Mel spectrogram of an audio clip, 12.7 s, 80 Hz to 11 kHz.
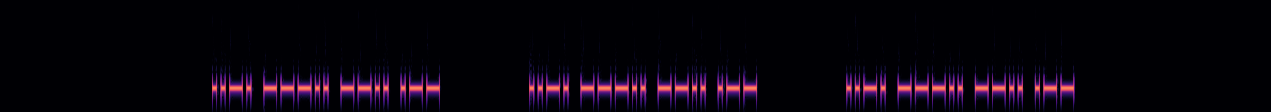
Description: Morse code, heard as a keyed tone, about 27 wpm, 700 Hz. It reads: F8ZW F8ZW F8ZW
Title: DXCC-100 Call Signs - 4 Characters - Repeated 3x - 28wpm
